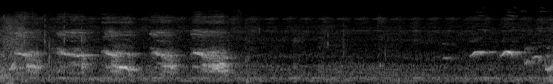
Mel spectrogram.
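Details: Red male Shiba Inu puppy, born June 27, whimpering indoors: a run of thin, high, wavering whines for about two seconds, a quiet pause, then a couple more short whimpers near the end.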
